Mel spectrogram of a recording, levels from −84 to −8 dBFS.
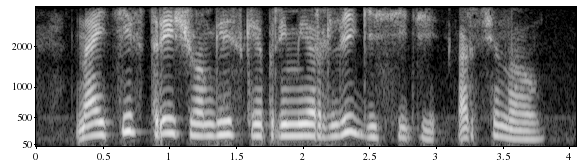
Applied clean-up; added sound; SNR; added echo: none; none; none; none.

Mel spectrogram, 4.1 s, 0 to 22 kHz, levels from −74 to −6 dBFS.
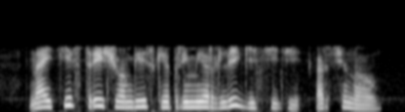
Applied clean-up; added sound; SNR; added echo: neural separator model SepFormer WHAM!.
